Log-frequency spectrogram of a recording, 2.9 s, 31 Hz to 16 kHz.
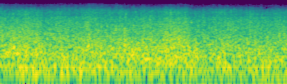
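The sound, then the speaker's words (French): Ocean waves wash steadily against an ocean liner at sea near the Newfoundland Banks on a winter morning, a dense, even roar of surf and wind with no pauses or voices. “Paquebot de Grasse, proche des bancs de Terre-Neuve. Matin du mardi 25 décembre 1928. J'adore ces réveils en mer.”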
